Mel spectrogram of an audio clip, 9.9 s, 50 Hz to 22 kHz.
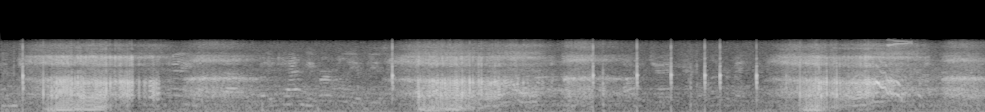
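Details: Rough, rattling snores at about 16 per minute, with scattered clicks and small room noises between them: snoring.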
